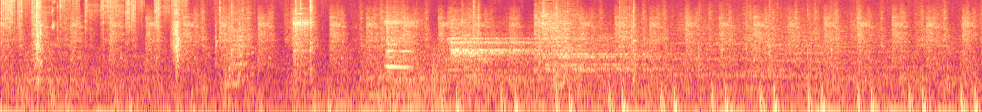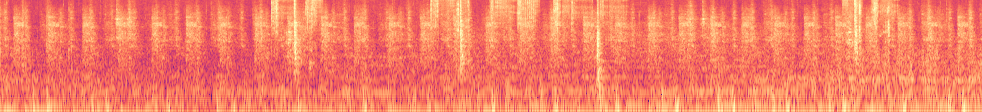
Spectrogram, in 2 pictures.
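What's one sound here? A heavy machine rattles and clanks as it is worked by hand.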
